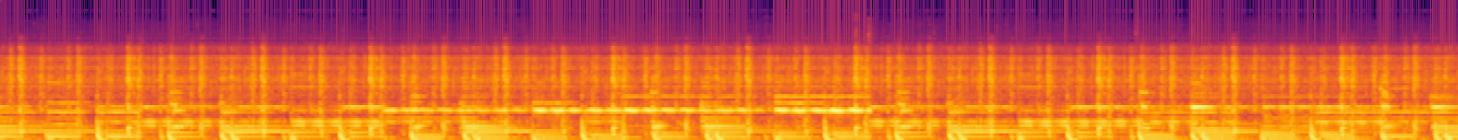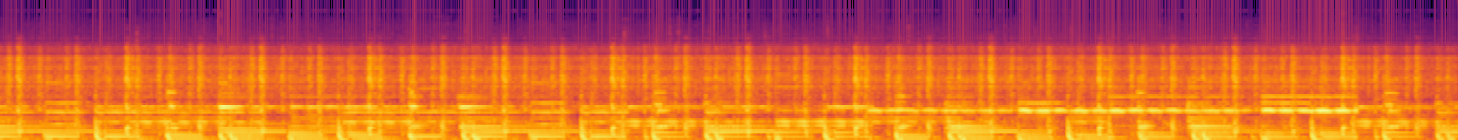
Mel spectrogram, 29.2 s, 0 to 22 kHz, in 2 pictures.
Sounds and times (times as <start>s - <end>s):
Blues: 0.0s - 29.1s.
